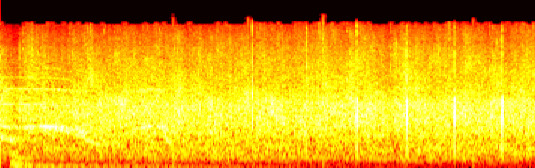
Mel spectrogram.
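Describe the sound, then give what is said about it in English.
Sustained applause from a large audience for Medal of Freedom winners, a dense steady wash of clapping with a few sharper, louder claps standing out near the end. “Can everybody please stand and give a rousing applause to our Medal of Freedom winners?”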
